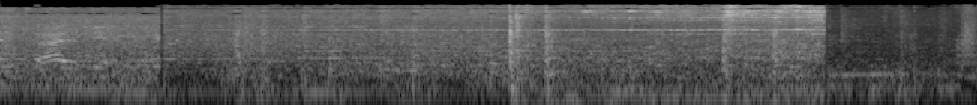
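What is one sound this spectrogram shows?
A tram rumbles along its rails.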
